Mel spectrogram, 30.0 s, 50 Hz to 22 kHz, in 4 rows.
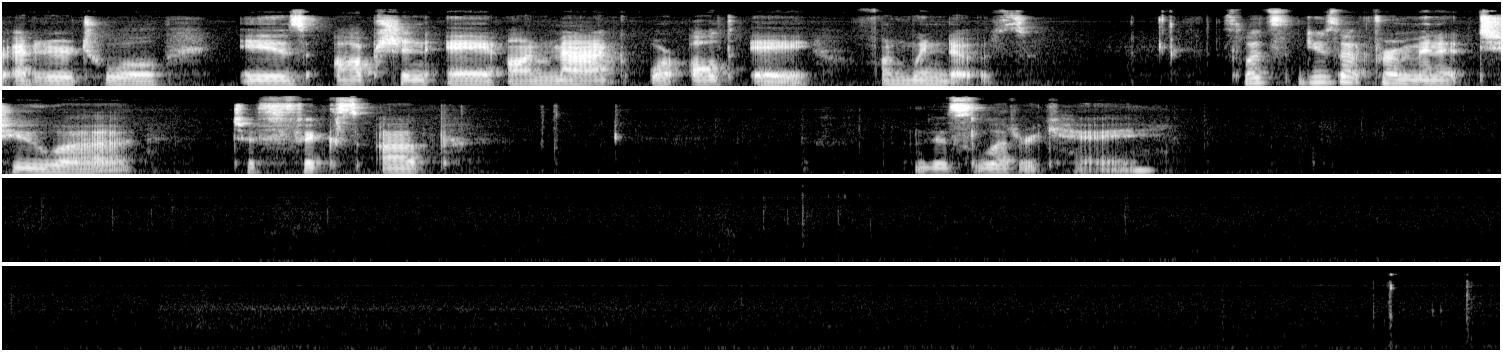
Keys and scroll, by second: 5.8 a, 10.1 BackSpace, 10.6 a.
